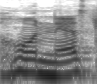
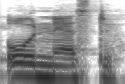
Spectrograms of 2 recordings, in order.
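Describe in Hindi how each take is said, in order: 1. इस शब्द की शुरुआत h की आवाज़ से होती है। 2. इस शब्द की शुरुआत एक स्वर की आवाज़ से होती है। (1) "इसको होनेस्ट नहीं पढ़ना" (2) "एच जो है वो साइलेंट कर देना"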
